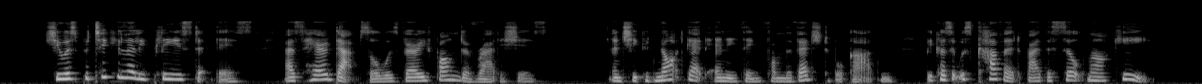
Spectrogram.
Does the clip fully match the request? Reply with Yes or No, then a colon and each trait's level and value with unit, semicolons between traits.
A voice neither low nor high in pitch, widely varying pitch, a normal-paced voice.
Yes: medium, 175 Hz; wide, 7.9 semitones; average, 160 wpm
